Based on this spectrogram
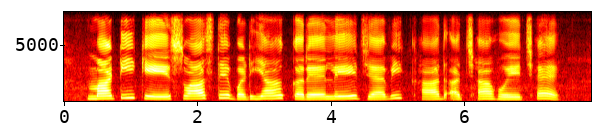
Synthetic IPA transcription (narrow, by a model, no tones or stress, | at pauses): maːʈikeswaːst̪ʰjəbəɽ̤ʱijãkəɾeled͡ʒɛːʋikʰːaːd̪ə̰tːʃʰaɦoet͡ʃʰɛː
